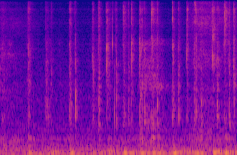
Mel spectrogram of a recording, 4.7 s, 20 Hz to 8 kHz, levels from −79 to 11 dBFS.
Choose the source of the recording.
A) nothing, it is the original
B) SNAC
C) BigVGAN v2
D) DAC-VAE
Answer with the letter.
D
